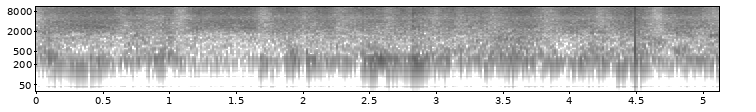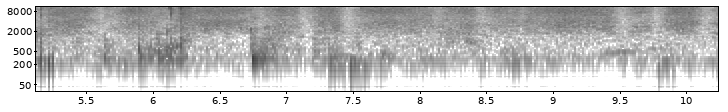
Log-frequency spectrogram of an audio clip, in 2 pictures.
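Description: A whiteboard eraser rubbed back and forth over a whiteboard, wiping off marker writing in repeated scrubbing strokes. A few sharp knocks come around the middle.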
